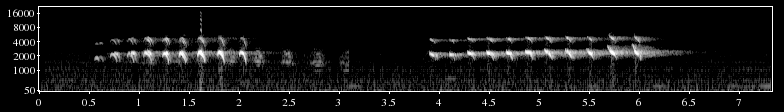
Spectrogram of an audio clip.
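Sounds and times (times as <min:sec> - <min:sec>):
bald eagles chirping: 0:00.6 - 0:03.1, 0:03.9 - 0:06.6.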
